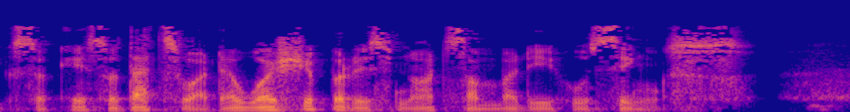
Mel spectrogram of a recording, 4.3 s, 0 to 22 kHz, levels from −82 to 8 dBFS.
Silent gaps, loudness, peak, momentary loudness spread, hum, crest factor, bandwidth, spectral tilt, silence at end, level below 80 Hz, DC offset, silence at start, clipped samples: none; -25 LUFS; -6 dBFS; 9 LU; none; 20 dB; 8.8 kHz; -4 dB/octave; 0 s; -44 dBFS; under 0.1%; 0.05 s; under 0.1%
